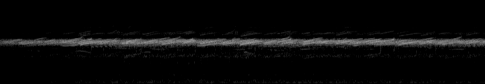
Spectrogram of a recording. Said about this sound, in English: create a ventriloquy effect, casting the chirp all over your backyard and making it difficult to hone in on exactly where that frog is. Another reason the peeper seems so loud is also psychosomatic.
